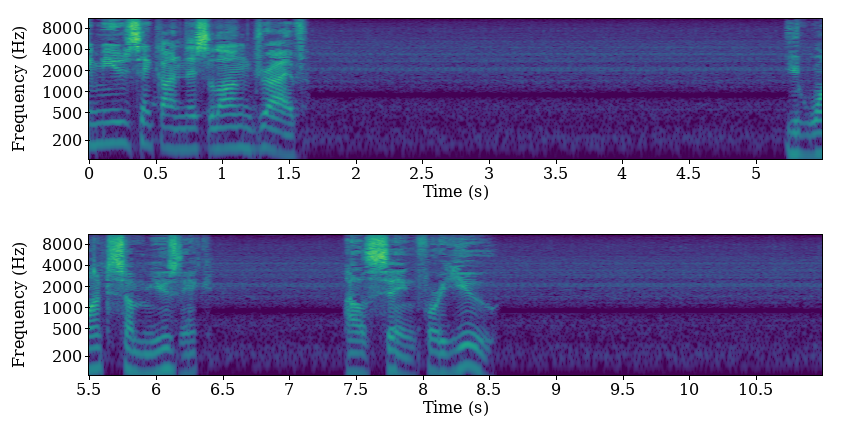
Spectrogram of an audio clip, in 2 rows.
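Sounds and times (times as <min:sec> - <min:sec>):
car engine hum: 0:00.0 - 0:01.6.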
